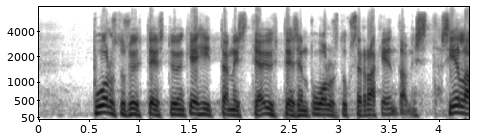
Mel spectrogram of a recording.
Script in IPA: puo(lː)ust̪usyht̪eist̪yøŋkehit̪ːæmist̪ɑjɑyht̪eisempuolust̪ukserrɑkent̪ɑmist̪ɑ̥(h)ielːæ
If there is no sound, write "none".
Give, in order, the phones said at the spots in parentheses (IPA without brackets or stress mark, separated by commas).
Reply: l, s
